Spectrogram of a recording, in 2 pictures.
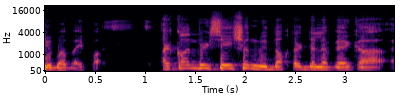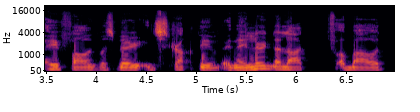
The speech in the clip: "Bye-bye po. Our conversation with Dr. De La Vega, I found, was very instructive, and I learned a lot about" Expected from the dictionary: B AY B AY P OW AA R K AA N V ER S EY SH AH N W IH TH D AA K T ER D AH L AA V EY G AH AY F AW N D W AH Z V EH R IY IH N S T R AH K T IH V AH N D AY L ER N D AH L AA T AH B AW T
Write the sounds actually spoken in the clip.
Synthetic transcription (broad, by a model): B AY B AY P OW AA R K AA N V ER S EY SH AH N W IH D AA K T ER D AH L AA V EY G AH AY F AW N D W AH S V EH R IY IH N S T R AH K T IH V AH N D AY L ER N D AH L AA T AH B AW T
